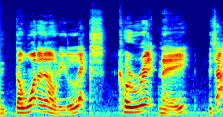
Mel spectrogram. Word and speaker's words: Koritni: to the show The One and Only Lex karitny is that how you pronounce it by the way have I been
